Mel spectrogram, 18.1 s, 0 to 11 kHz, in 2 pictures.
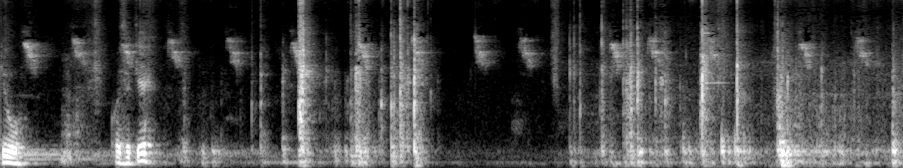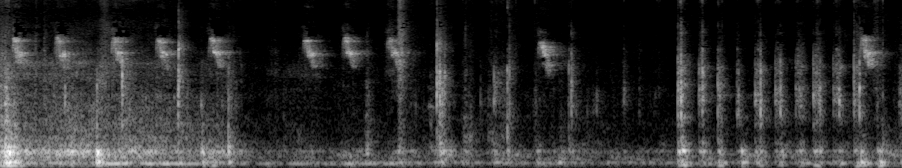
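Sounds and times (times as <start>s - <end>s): bird chirping: 0.0s - 3.8s, 4.7s - 13.4s, 14.4s - 14.9s, 17.2s - 18.0s
clicks and knocks of fan parts: 1.8s - 4.4s, 5.6s - 9.3s.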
